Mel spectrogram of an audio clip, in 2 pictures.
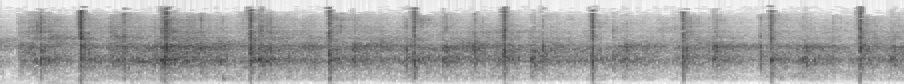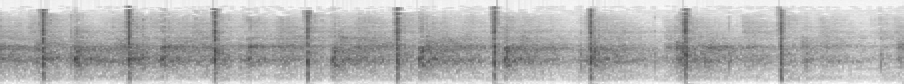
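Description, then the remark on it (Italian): Steady applause from an audience, dense overlapping clapping with a few sharper, louder claps standing out in an irregular rhythm, sustained at even volume throughout with no voices. “Un applauso.”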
